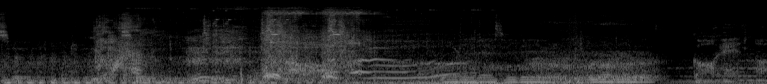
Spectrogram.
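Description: A man grunts and groans in pain.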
